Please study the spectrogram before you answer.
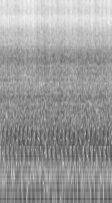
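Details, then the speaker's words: SMZ invalid carriage two-stroke, first start after long storage: even, fast, buzzy pulsing idle with steady rhythm and no knocks or misses; runs normally and charging works. "Он вроде работает нормально зарядка есть ранник - это не проблема"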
